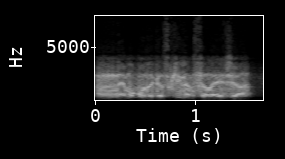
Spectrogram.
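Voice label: Serbian aircraft damaged mood low, speech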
